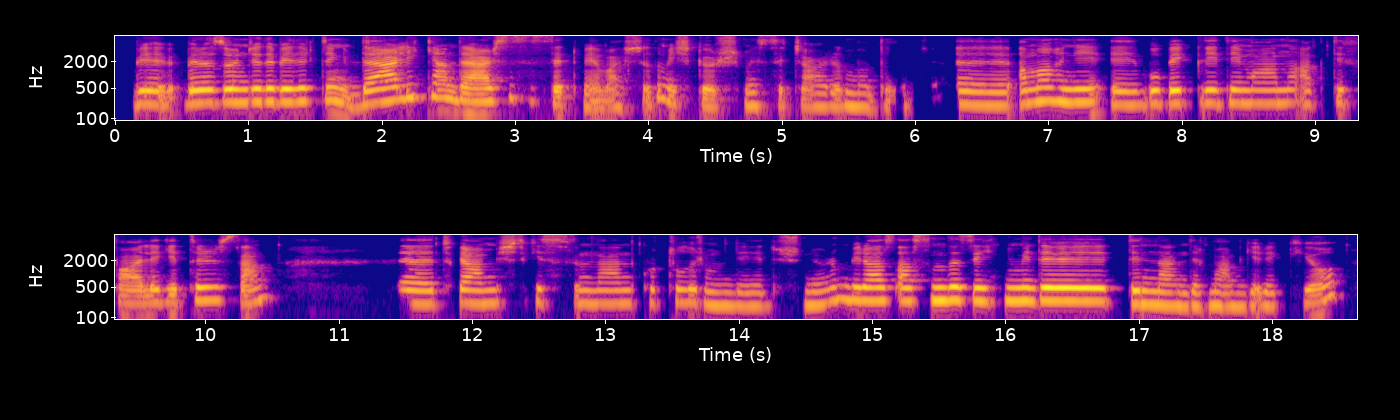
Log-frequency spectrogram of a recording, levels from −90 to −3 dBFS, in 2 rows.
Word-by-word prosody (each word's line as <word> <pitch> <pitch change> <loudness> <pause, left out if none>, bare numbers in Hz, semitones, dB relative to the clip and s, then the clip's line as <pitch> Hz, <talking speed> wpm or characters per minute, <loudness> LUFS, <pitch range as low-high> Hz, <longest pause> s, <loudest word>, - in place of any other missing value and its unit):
bi 435 0 0
biraz 455 +1 +4
önce 235 +1 +4
de 245 -1 +5
belirttiğim 250 +2 +2
gibi, 180 - -9
değerliyken 240 - +2
değersiz 125 - 0
hissetmeye 255 - -6
başladım - - -8
iş - - -7
görüşmesi 195 - -7
çağrılmadım 190 0 -9
için. 195 +10 -26 0.2
Eee, 200 -1 -3
ama, 245 +4 -1
hani, 240 0 +1
eee, 205 -1 -3
bu 220 0 0
beklediğim 225 0 +1
anı 225 +1 -6
aktif 230 +1 -10
hâle 105 0 -2
getirirsem. 250 - -3 0.9
Eee, 210 -1 -1
tükenmişlik 215 +1 -3
hissinden 210 -2 -7
kurtulurum 215 -3 -6
diye 185 0 -11
düşünüyorum. 210 +8 -7
Biraz 245 -1 +2
aslında 245 +1 +3
zihnimi 240 0 +1
de 240 -1 +9
dinlendirmem 185 -2 -3
gerekiyor. 190 - -7
225 Hz, 115 wpm, -20 LUFS, 200-245 Hz, 0.9 s, de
